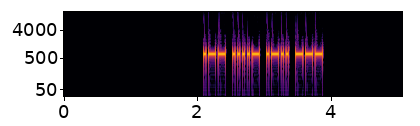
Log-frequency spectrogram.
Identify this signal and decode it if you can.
Morse code, heard as a keyed tone, about 32 wpm, 700 Hz. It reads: W4LO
